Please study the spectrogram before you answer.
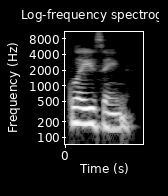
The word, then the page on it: glazing: American English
